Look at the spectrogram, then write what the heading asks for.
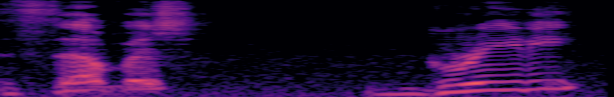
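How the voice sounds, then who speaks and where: A hoarse man speaking rants to the camera in a blunt, profane monologue, circling back over his points. His voice sits a little high, bright and forceful. It is husky and rough from a voice that is giving out. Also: big pitch swings, extremely slow. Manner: blunt, profane, repetitive street talk. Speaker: vlogger.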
